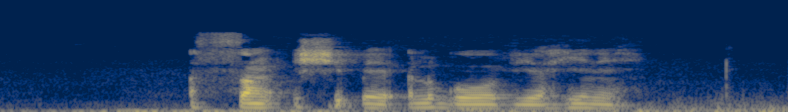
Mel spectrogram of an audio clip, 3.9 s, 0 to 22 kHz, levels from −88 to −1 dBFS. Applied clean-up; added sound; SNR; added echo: none; Ocean; 13 dB; none.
